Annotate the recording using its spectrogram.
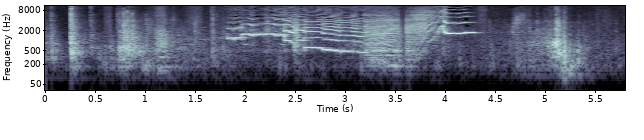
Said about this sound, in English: Awful squeaky door.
